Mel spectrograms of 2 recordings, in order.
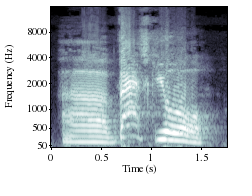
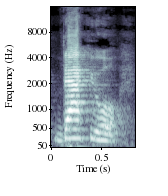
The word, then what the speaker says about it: vacuole: How about vascule? Okay, or vacuole. Dang it. Close. You almost got it, Mr. Cox. I was but thinking potato. You're thinking potato. We're all learning our words, so no worries. Vacuole.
